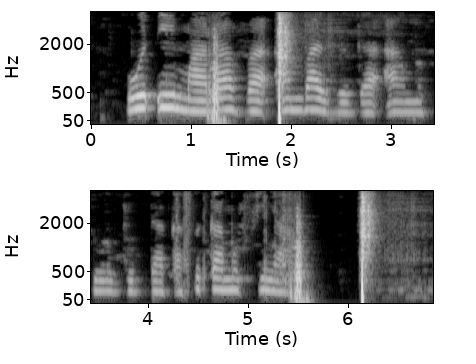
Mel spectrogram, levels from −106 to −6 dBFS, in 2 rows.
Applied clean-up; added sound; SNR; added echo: classical method log-MMSE.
